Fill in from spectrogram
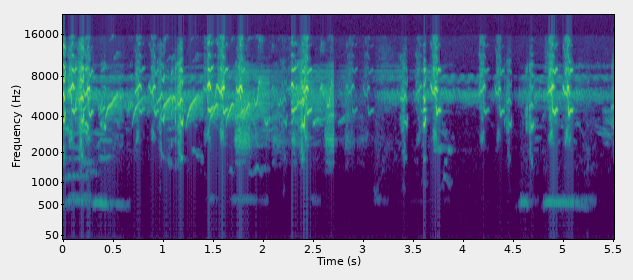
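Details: Myna chicks being fed: busy raspy high-pitched chatter early on, thinning to isolated sharp chirps, with brief low tonal notes at the start and near the end.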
